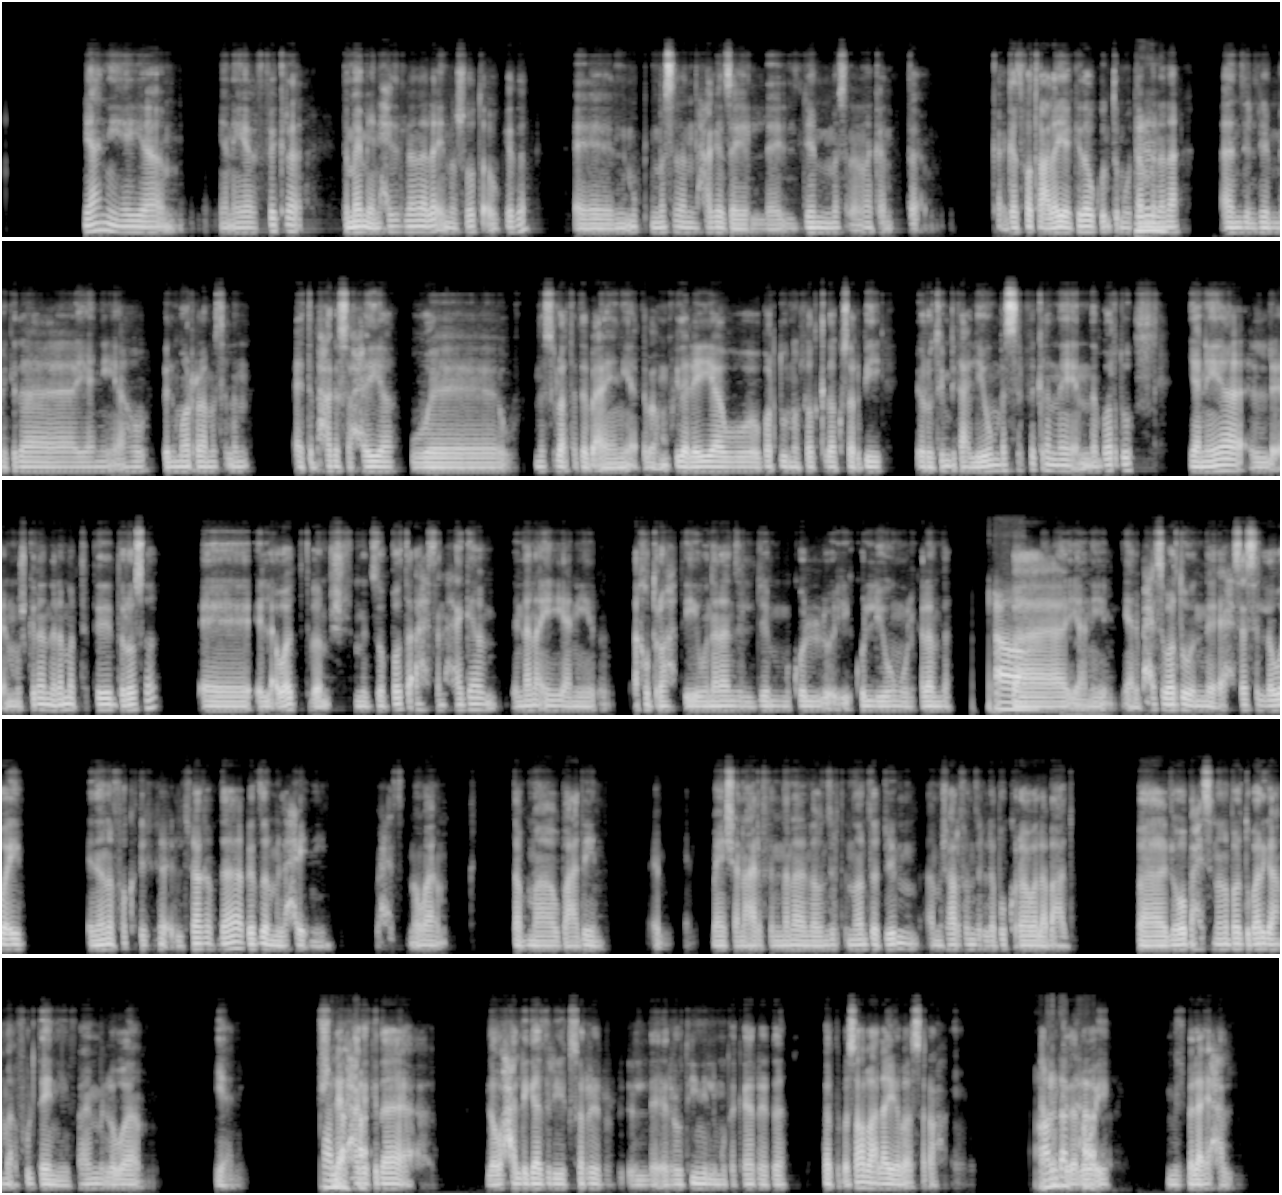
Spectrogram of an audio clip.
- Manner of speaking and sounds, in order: in English: "الgym"; in English: "gym"; in English: "الروتين"; in English: "الgym"; tapping; in English: "الgym"; in English: "الروتين"
- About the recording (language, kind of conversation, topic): Arabic, advice, إزاي أتعامل مع إحساسي إن أيامي بقت مكررة ومفيش شغف؟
